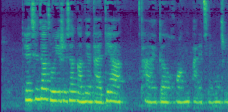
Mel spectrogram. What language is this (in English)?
Chinese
